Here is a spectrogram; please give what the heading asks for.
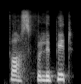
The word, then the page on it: phospholipid: Indian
